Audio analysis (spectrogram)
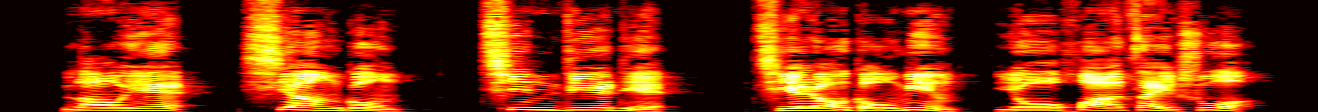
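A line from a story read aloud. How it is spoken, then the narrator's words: Frantic pained cries. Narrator (Chinese): 玄玄子 打得口里乱叫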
